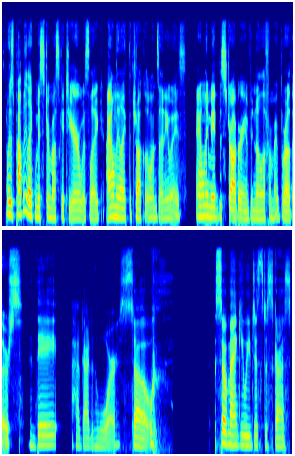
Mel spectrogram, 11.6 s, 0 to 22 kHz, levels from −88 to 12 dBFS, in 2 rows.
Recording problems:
none

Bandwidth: 15 kHz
